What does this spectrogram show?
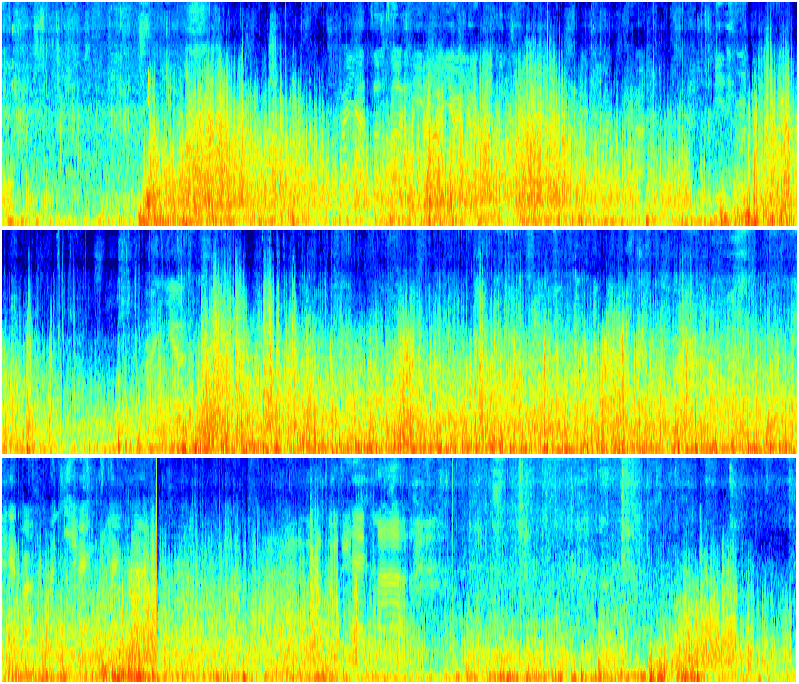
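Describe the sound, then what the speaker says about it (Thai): Strong wind blowing outdoors in Finland in January, a continuous loud rushing and buffeting against the microphone for most of the clip, with someone talking over it. "แล้วลมแรงด้วยนะคะวันนี้ มีลมเยอะ"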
